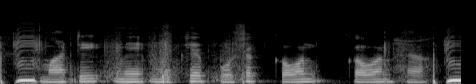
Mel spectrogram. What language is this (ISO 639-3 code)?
bho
